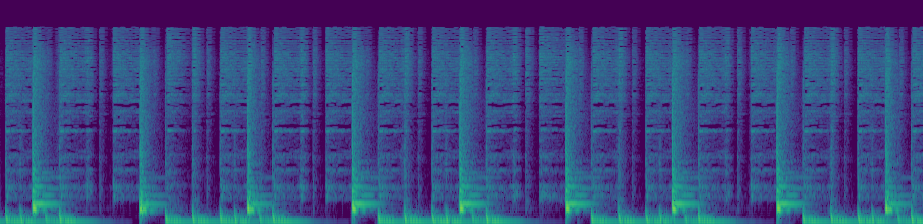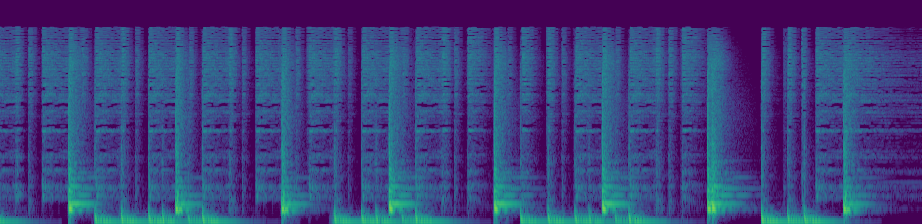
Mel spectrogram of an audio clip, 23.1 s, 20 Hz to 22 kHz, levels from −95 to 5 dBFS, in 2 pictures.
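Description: From start to finish the music has no content above 14.2 kHz, and the remaining treble turns hissy and grainy, with roughened tones and softened attacks. This points to Vorbis compression at a low bitrate, likely around 35 kbps. Unlike a plain low-pass filter, the treble that survives is coarsely replaced by noise.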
